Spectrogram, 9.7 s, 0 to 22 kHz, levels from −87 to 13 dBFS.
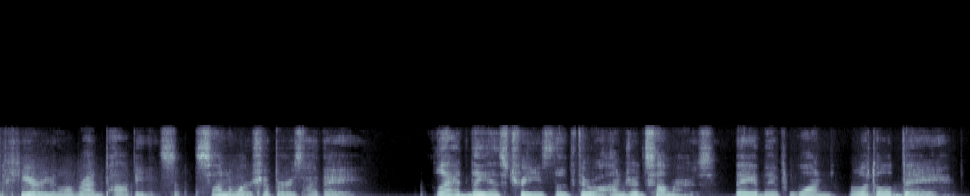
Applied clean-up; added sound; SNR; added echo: neural mask model RNNoise.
